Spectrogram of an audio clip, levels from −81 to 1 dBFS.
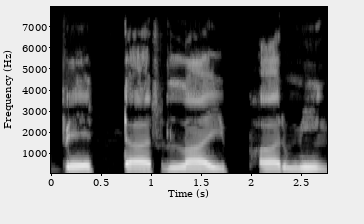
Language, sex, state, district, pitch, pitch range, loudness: Hindi, male, Chhattisgarh, Sarguja, 110 Hz, 105-120 Hz, -14 LUFS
